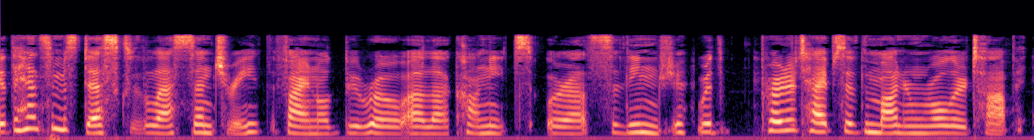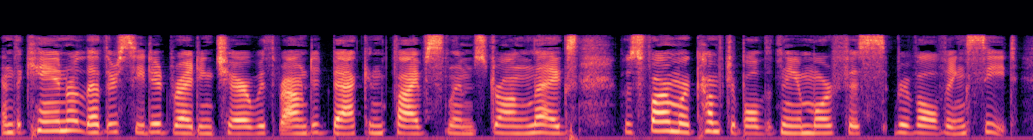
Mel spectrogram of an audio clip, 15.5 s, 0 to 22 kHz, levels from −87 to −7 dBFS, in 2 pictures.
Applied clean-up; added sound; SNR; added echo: none; none; none; none.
